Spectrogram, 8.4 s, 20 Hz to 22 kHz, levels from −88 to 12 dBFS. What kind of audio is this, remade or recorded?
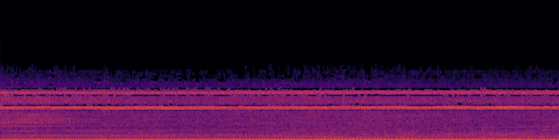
remade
